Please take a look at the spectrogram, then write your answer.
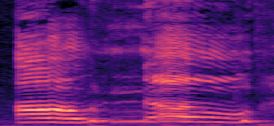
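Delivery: loud, high, drawn-out oh no; hammed-up dread as it dawns on you; dramatic dismay. Reenacts own dread at the twist.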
